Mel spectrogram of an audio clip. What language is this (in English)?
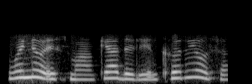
Kashmiri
